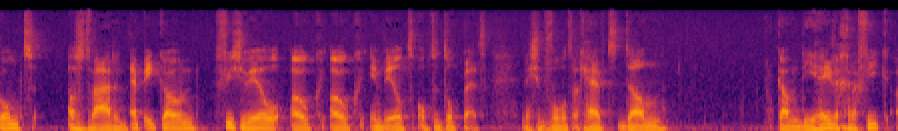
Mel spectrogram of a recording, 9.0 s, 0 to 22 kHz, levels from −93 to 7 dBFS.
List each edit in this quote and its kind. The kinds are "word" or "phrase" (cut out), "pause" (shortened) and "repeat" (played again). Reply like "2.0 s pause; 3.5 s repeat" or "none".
1.3 s word; 3.3 s repeat; 5.8 s word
